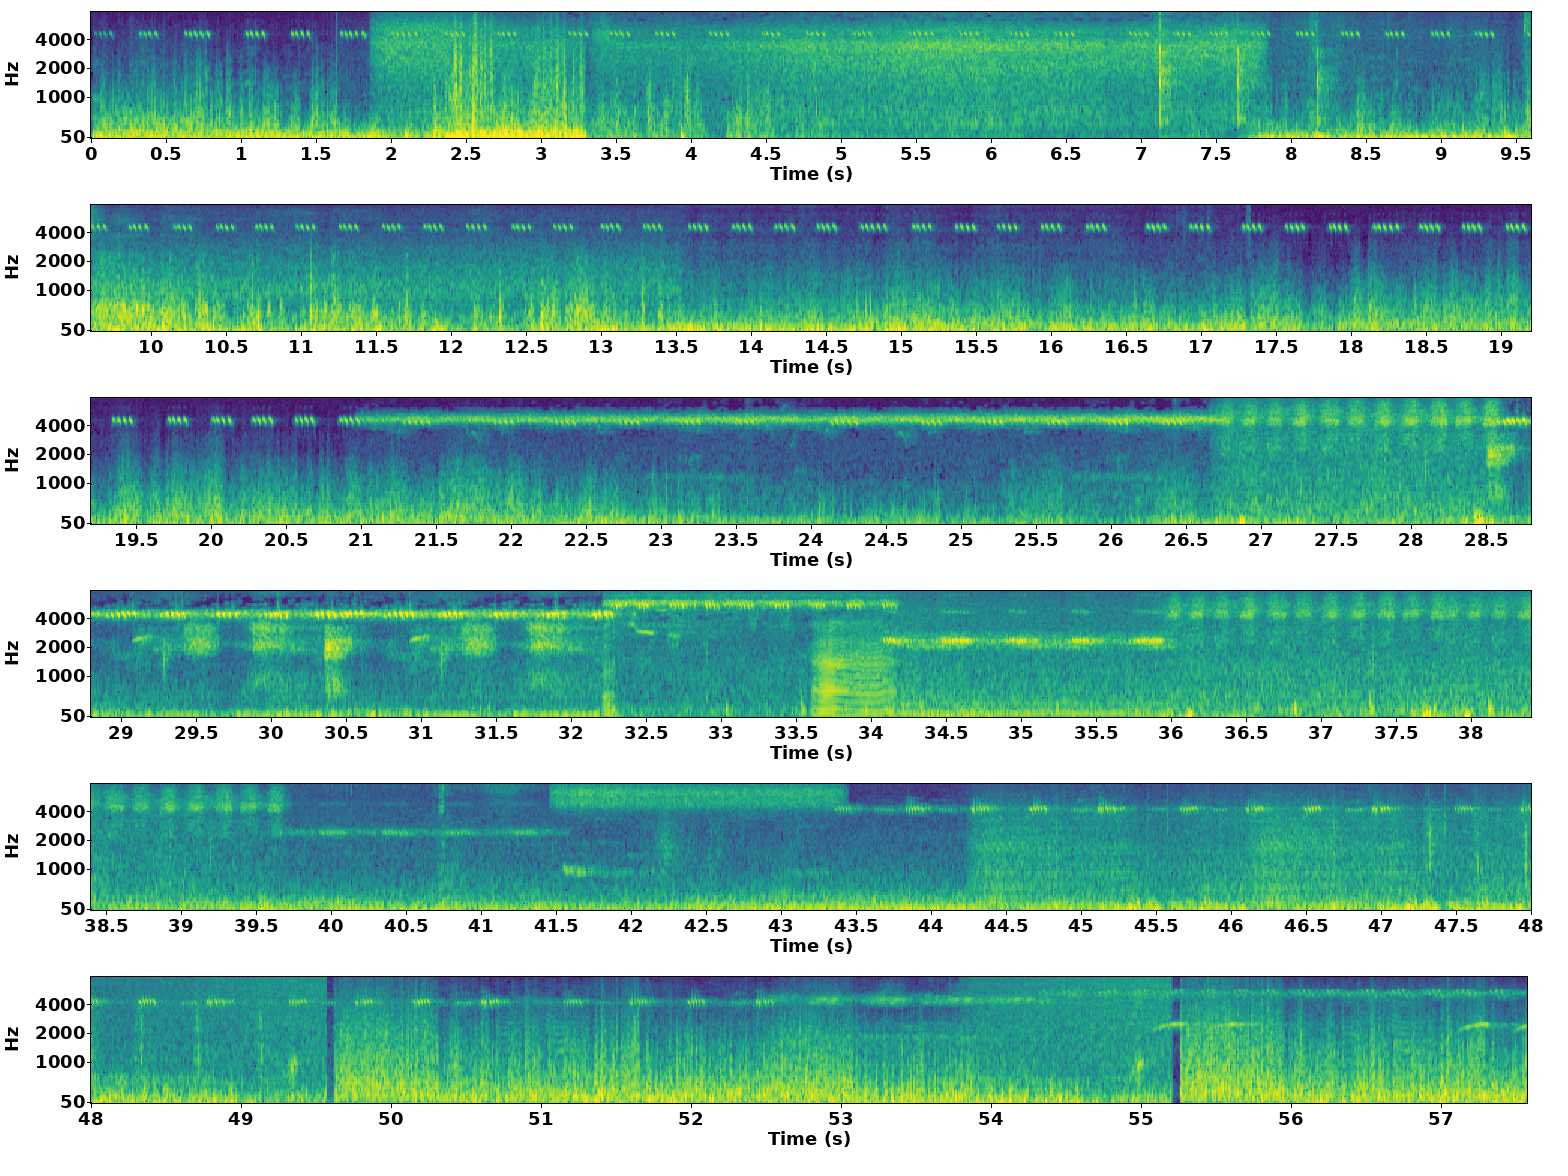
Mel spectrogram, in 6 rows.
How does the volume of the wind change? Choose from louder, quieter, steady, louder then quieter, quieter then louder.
quieter then louder.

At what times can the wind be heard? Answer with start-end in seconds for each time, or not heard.
0.0-57.5.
